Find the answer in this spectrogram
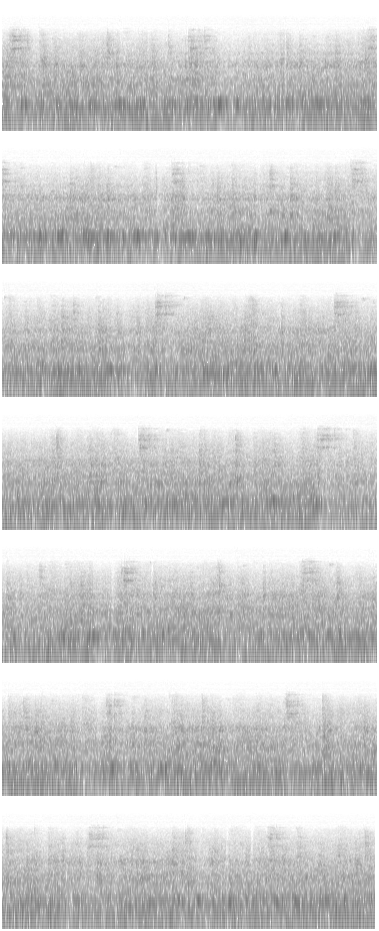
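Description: Belt-driven mill machinery and overhead line shafting running, a steady clattering rumble. Sharp clacks come over it, mostly in pairs, about every two seconds.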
